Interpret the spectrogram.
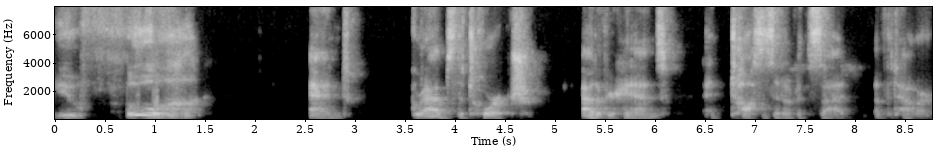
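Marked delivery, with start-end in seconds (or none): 0.0-1.4 very loud hiss at full force. Voicing a figure who grabs a torch from a player: hissing. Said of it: "someone hisses".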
